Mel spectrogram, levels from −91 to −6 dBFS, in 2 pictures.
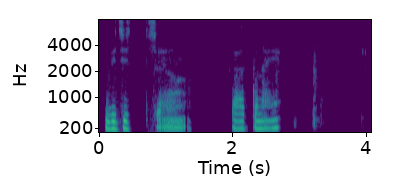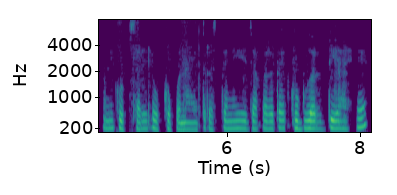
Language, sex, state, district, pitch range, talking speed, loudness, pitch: Marathi, female, Maharashtra, Chandrapur, 185-200 Hz, 130 wpm, -40 LUFS, 195 Hz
